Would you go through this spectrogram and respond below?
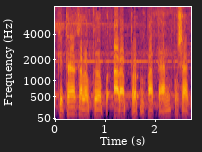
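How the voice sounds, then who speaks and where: A man acting as local guide, explaining local lore in a measured, polite way outdoors at night. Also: fairly low pitch, creaky, darkish tone, soft background music.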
